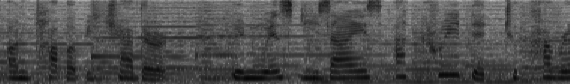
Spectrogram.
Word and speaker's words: Nguyen: She's also launched the fashion brand Nguyen Nguyen, which is how her name is pronounced, to introduce her unique designs to people everywhere.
